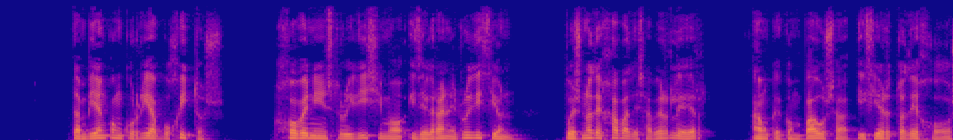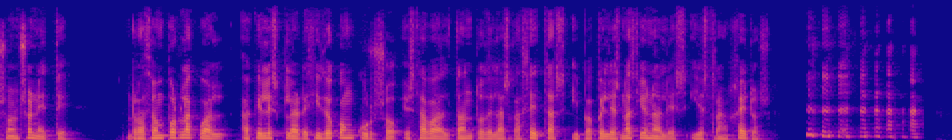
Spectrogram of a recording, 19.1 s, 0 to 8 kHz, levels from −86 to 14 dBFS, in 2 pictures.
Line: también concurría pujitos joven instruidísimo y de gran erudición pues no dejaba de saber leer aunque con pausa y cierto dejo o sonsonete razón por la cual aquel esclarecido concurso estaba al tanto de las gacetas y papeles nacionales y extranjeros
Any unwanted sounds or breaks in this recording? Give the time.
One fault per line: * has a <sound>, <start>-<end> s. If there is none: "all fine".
* has a laugh, 17.6-18.8 s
